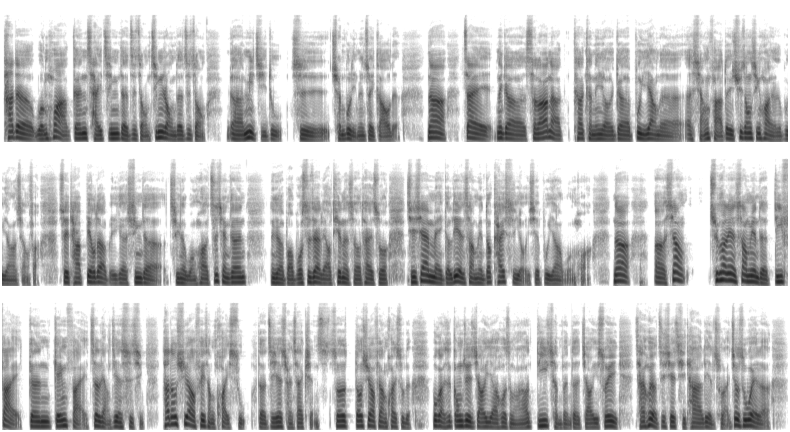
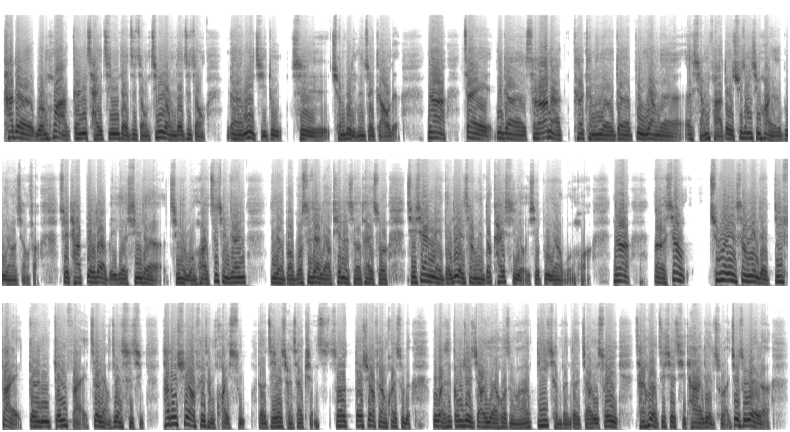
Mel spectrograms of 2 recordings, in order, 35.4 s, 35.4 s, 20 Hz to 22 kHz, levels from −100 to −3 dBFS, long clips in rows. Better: first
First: none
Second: distortion; heavy; 18% of the sound clipped

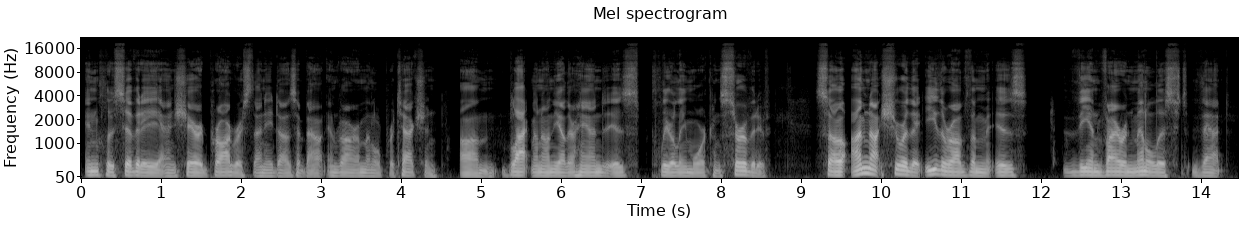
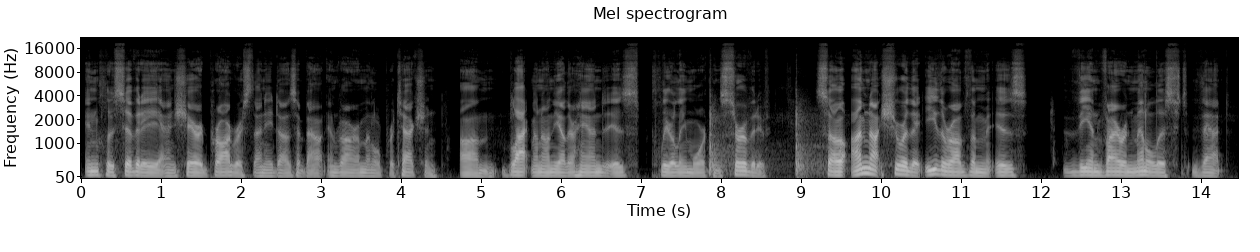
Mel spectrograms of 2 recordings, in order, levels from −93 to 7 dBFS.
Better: first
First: none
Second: door banging; faint; from 8 to 9 s; peak 10 dB below the speech

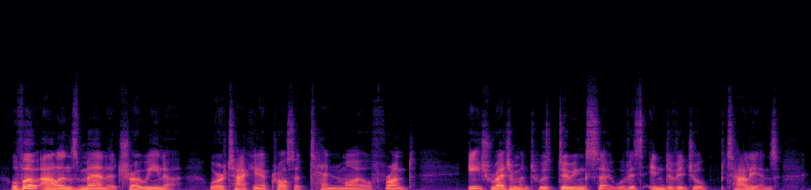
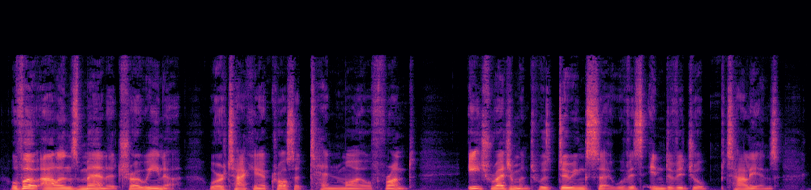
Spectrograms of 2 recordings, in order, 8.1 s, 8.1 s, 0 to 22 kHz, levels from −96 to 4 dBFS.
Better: second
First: muffled; very; fading above 2 kHz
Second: none

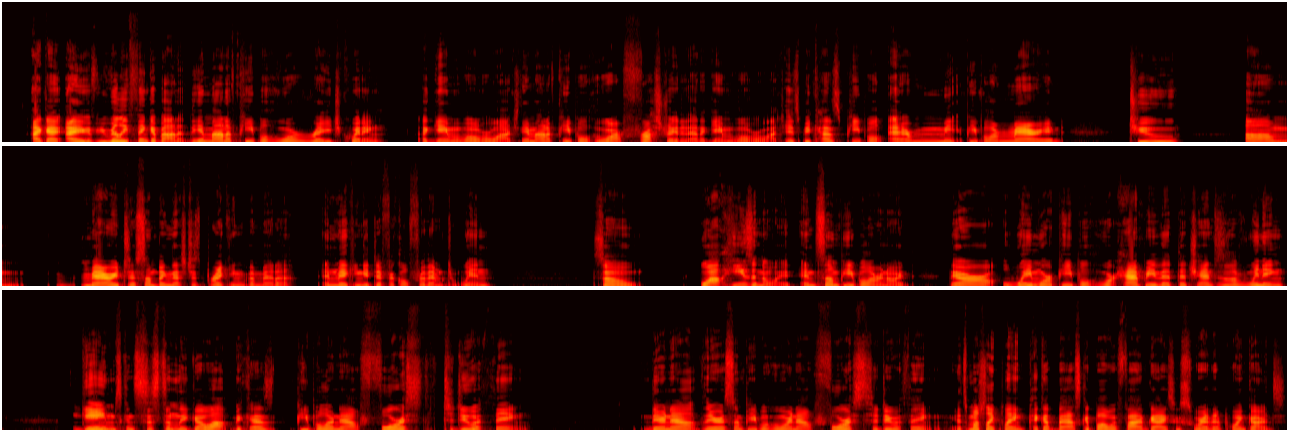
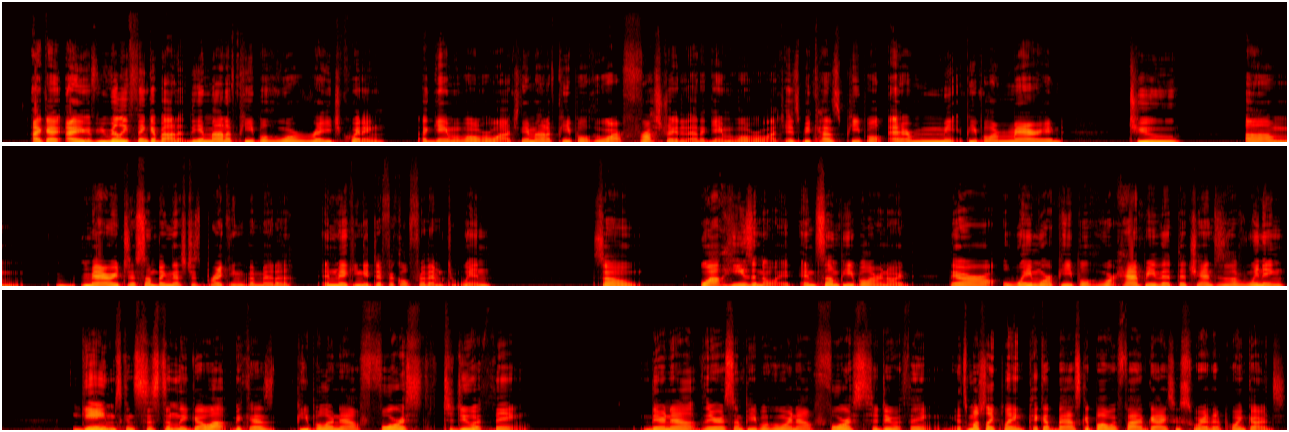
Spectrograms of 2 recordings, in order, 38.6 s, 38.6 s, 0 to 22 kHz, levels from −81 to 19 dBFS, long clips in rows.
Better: second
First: thin; somewhat; fading below 300 Hz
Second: none

